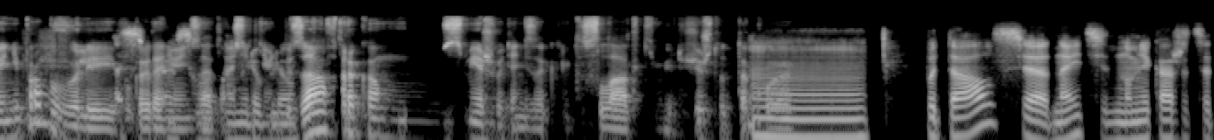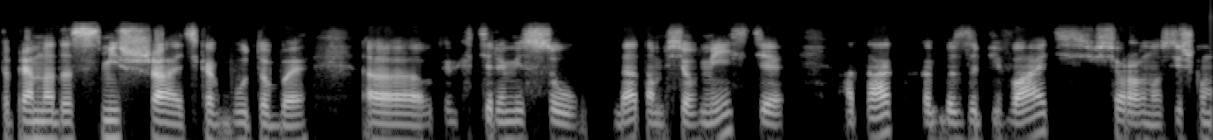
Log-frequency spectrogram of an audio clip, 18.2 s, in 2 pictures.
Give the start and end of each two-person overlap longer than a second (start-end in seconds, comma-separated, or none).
0.9-2.2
